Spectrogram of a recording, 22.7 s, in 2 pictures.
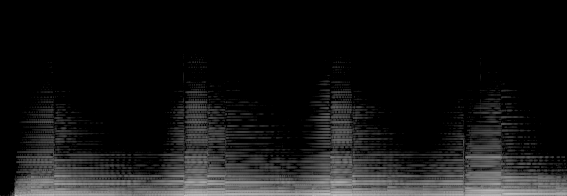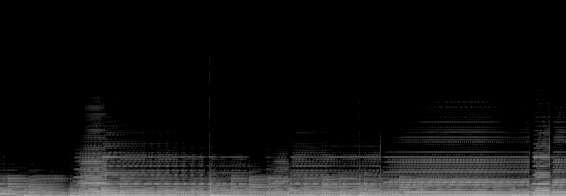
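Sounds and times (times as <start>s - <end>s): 
trio in B minor: 0.3s - 22.6s.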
